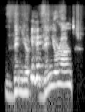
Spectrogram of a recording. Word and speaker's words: vignerons: de, this is French, vignerons, I think, how that's pronounced. The G is silent, right? Vignerons. Let me find it. It's Vignerons.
